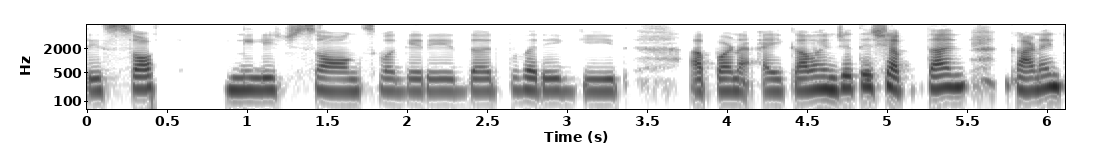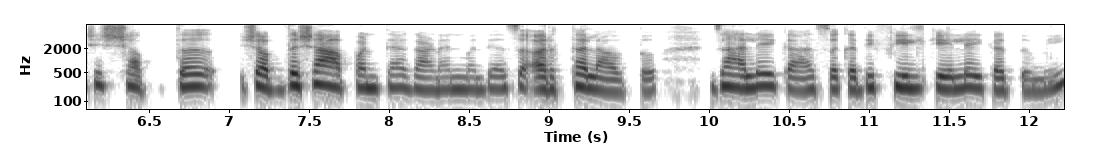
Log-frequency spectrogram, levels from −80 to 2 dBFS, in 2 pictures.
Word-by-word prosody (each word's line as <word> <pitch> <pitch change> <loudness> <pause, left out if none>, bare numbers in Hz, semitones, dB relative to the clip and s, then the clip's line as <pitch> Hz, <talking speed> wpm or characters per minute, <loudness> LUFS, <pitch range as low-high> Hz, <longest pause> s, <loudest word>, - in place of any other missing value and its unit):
ती 180 - -3
soft 200 +1 +5 0.4
English 190 0 -1
songs 175 0 -2
वगैरे, 175 0 -8
दर्द 180 +1 -8
भरे 180 -1 -2 0.2
गीत, 175 0 -5 0.5
आपण 180 -1 -3
ऐका 175 +1 -3
म्हणजे 200 +2 +2
ते 225 - +3
शब्दा 205 0 +2 0.4
गाण्यांचे 220 +7 +1
शब्द 235 -2 -1 0.4
शब्दशः 235 +4 +5
आपण 215 -3 +3
त्या 220 -1 -4
गाण्यांमध्ये 195 0 -5
असा 200 - +5
अर्थ 195 +3 0
लावतो. 175 -3 -2 0.4
झालंय 230 0 +4
का 195 -2 -3
असं 195 0 +3
कधी 190 +3 0
फील 210 -2 +4
केलंय 205 +1 +3
का 190 - +1
तुम्ही? 185 +9 -5
195 Hz, 145 wpm, -24 LUFS, 180-215 Hz, 0.5 s, soft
